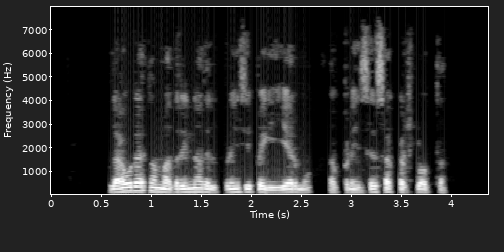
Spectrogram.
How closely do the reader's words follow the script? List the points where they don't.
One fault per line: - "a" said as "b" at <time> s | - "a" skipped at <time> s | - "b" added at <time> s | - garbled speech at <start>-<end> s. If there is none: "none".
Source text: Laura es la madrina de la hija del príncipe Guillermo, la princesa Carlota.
- "es" skipped at 0.9 s
- "de la hija" skipped at 1.5 s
